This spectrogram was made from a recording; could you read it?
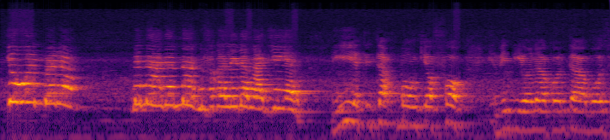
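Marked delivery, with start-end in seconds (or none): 0.1-1.0 much higher, mocking "You won, brother"; sarcastic high-pitched jeer; mock taunt. Repeated taunt, second much higher. 1.6-3.7 mock voice. Mocking voice continues after taunt.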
